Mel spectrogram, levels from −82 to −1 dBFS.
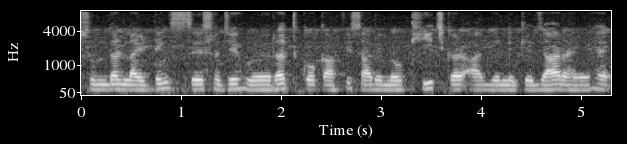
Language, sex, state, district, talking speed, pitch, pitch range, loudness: Hindi, male, Manipur, Imphal West, 190 wpm, 135 Hz, 130-140 Hz, -18 LUFS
